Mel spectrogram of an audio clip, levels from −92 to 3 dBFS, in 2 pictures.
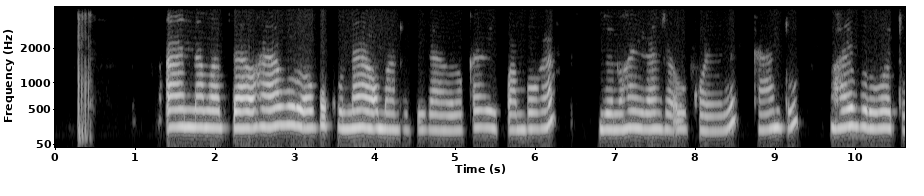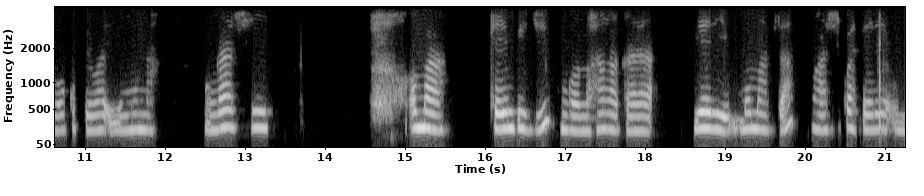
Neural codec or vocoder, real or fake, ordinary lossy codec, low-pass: none; real; Opus, 16 kbps; 3.6 kHz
